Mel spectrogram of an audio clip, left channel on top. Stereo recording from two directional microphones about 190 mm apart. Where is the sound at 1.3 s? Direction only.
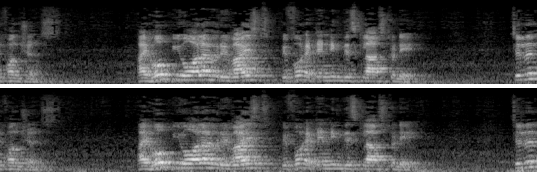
15° left (ahead or behind).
